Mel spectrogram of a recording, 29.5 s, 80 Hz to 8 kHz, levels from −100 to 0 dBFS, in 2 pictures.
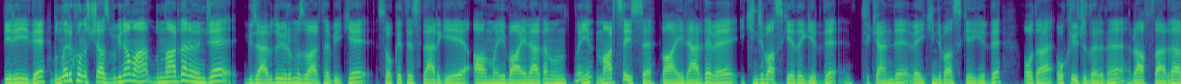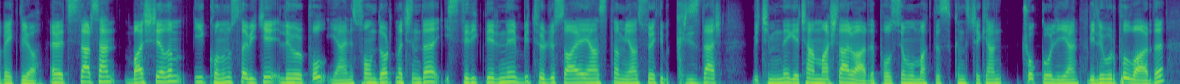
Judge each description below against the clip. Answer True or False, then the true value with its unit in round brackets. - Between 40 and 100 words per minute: False (140 wpm)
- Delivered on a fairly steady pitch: False (3.8 semitones)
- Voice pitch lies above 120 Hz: True (135 Hz)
